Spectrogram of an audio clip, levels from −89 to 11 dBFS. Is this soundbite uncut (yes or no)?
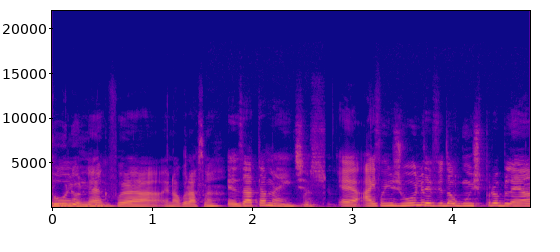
no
